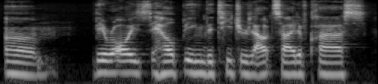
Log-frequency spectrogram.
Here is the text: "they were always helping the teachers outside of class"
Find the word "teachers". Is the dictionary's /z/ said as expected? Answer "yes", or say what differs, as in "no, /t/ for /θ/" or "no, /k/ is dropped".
yes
